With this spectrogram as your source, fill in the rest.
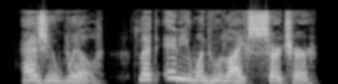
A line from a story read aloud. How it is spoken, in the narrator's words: cried Katerina Ivanovna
